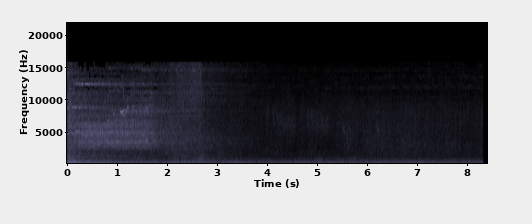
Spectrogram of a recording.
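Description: A triumphant game fanfare rings out and then fades to a quiet, steady drone.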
